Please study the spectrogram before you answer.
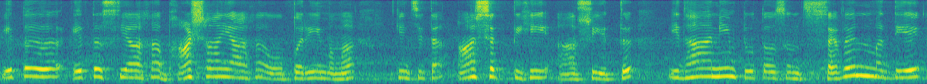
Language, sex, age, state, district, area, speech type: Sanskrit, female, 60+, Tamil Nadu, Chennai, urban, spontaneous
